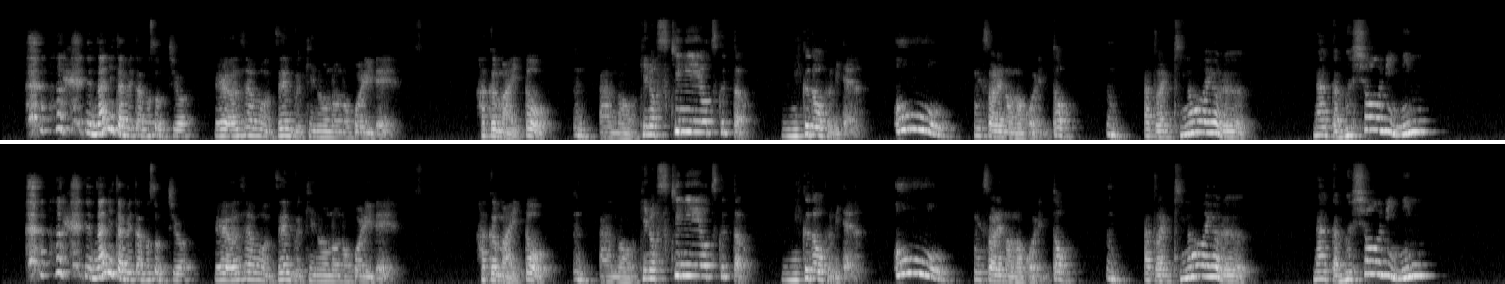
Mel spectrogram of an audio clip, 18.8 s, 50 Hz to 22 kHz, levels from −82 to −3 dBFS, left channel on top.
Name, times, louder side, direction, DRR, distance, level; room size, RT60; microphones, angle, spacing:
voice 1, 0.3-2.3 7.2-7.3 11.2-11.9 13.8-14.0, left 1 dB, 60° right, 1 dB, 1.1 m, -25 dB
voice 2, 2.7-4.9 6.0-6.8 7.5-9.3 9.8-10.7 12.2-13.4 14.3-15.6 16.4-17.8, left 1 dB, ahead, -6 dB, 0.7 m, -25 dB
2.7 x 2.3 x 2.9 m, 0.31 s
head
